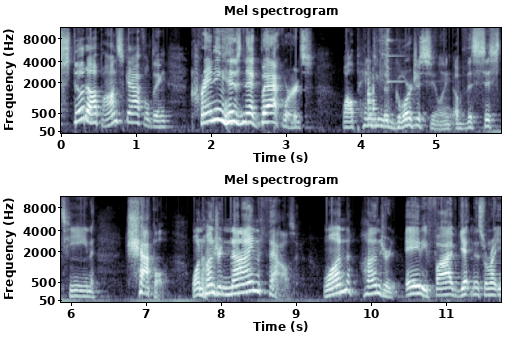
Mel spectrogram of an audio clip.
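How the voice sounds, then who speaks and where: A quiz show host runs a live trivia game, reading out questions and cracking playful jokes between answers. His voice is high-pitched and fairly bright, and he keeps up a fast, punning patter.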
